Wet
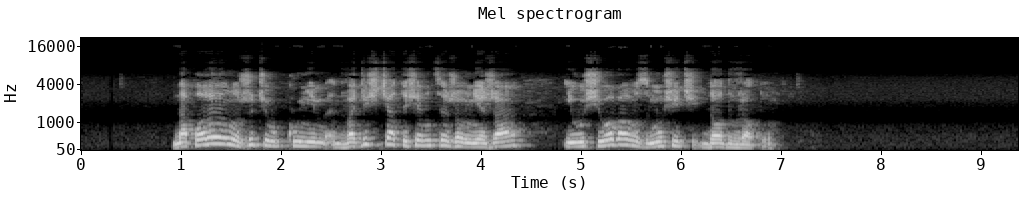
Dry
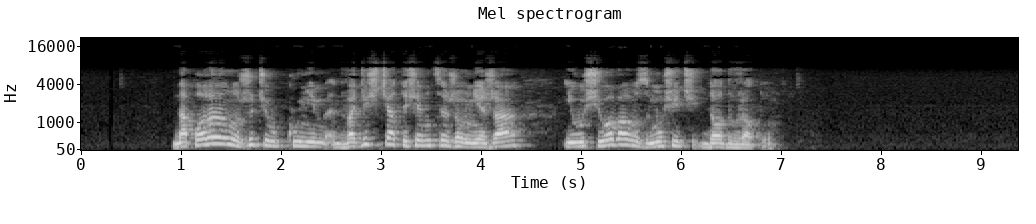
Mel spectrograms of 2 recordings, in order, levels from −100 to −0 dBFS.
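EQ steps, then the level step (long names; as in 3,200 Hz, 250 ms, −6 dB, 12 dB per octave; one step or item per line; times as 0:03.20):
low-shelf EQ 260 Hz −10 dB
flat-topped bell 1,400 Hz −14 dB 1 octave
phaser with its sweep stopped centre 2,900 Hz, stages 4
+4.5 dB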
